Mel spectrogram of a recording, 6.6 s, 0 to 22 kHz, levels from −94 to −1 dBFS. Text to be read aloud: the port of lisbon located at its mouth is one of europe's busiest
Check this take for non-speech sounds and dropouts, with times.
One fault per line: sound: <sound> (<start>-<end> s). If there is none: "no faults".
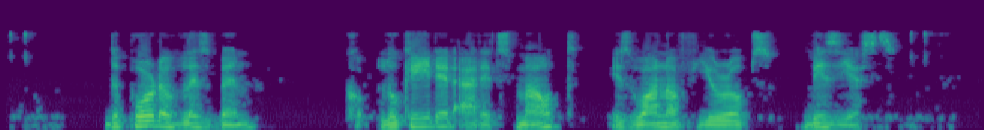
no faults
